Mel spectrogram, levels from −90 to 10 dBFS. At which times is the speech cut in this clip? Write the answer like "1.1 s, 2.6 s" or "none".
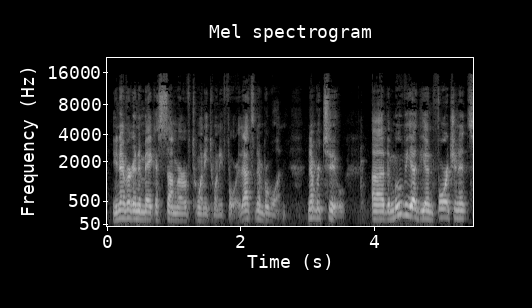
none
